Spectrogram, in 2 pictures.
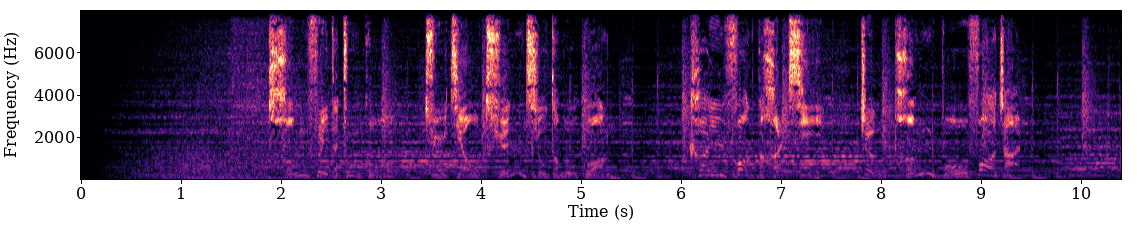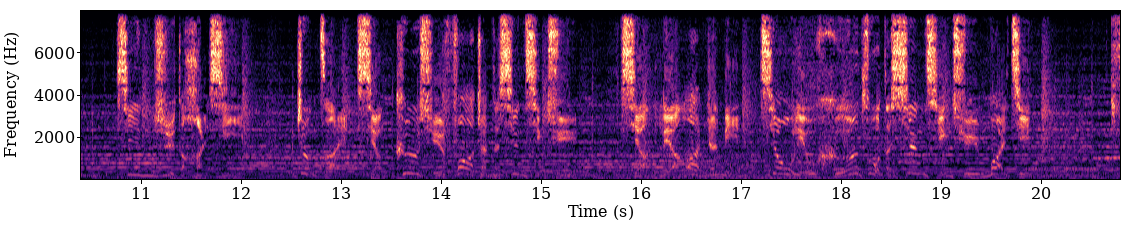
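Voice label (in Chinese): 专题_政府_大气; 国家海西战略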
